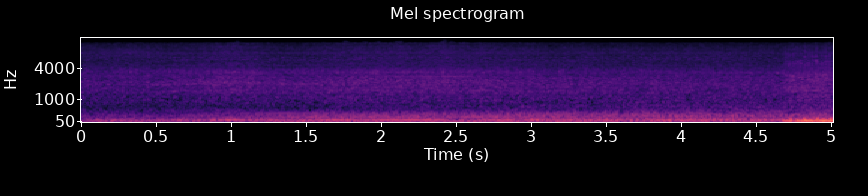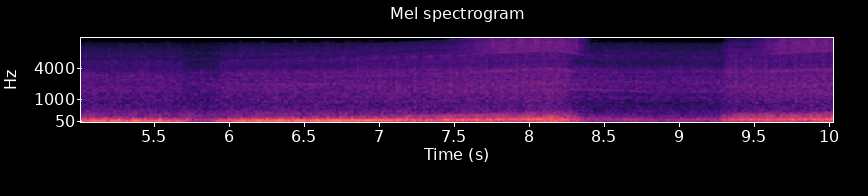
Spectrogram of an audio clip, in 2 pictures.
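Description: A truck engine revs up loudly as the truck pulls away.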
